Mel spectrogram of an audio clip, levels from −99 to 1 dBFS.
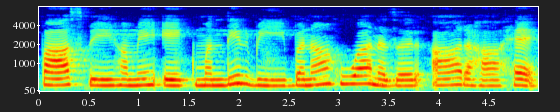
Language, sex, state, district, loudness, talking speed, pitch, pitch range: Hindi, male, Punjab, Fazilka, -15 LUFS, 145 wpm, 215 Hz, 210-230 Hz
